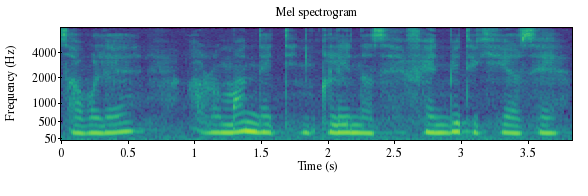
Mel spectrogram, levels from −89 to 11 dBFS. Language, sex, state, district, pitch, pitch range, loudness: Nagamese, female, Nagaland, Dimapur, 210 Hz, 205-220 Hz, -14 LUFS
